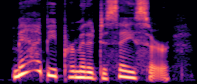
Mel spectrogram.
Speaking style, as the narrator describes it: replied Conseil

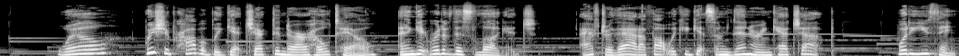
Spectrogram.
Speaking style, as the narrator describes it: Nick asked

